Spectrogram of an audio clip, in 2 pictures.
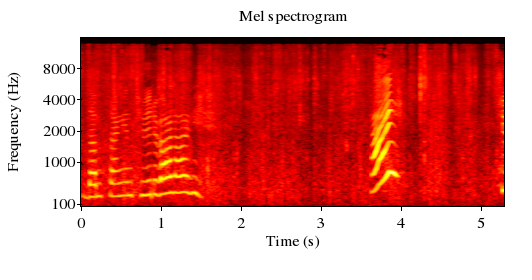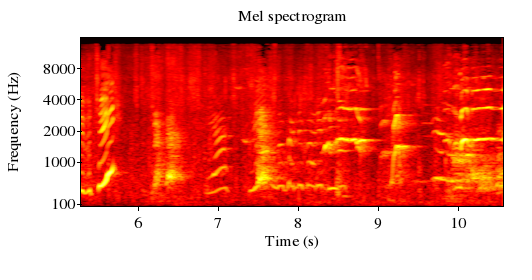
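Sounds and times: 
speech: 0.0 - 1.8, 5.2 - 10.5
high-pitched puppy yips and whimpers: 6.2 - 10.5.

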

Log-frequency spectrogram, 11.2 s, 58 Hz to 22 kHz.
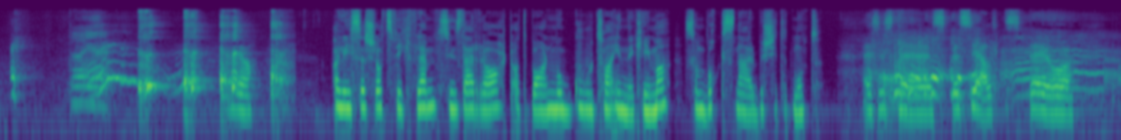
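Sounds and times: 
child coughing: 0.1 - 3.0
speech: 2.4 - 2.6, 3.4 - 11.2.

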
